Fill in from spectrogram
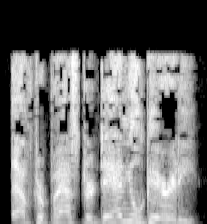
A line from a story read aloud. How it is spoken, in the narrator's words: the know-it-all kid blurts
